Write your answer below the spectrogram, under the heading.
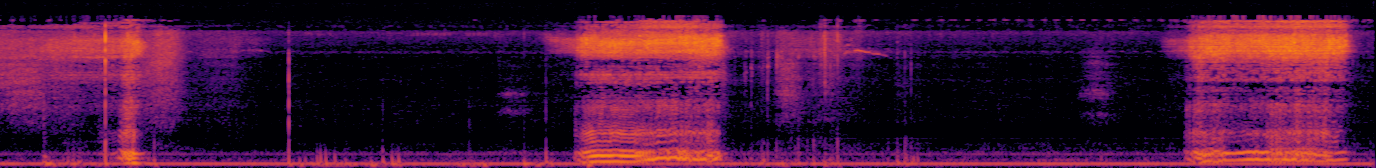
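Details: Sleeping Corgi snoring heavily indoors: three rasping, rumbling snores roughly six seconds apart, each a low throaty rattle with breathy hiss, quiet breathing between.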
